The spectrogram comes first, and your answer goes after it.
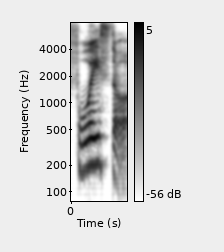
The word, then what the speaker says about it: Feustel: i'm all how do you how do you pronounce it properly foisto all right yeah no i totally would have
